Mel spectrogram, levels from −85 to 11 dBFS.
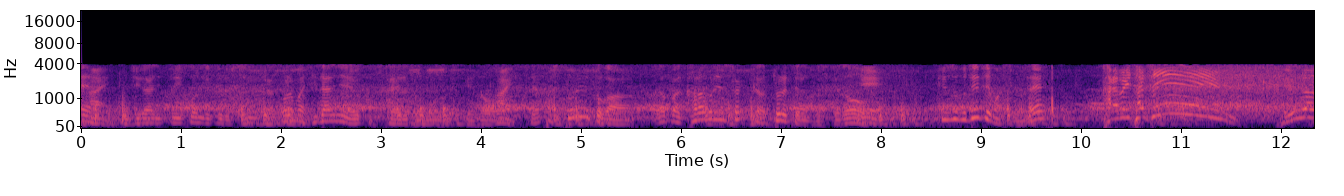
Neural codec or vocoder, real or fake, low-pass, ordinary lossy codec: none; real; 7.2 kHz; AAC, 16 kbps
